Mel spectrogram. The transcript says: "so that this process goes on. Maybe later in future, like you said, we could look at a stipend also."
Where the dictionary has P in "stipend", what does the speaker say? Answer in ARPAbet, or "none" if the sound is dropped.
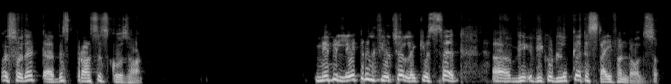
F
